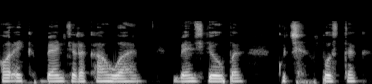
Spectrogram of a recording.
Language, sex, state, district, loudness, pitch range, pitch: Hindi, male, Jharkhand, Ranchi, -16 LUFS, 140-150 Hz, 145 Hz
